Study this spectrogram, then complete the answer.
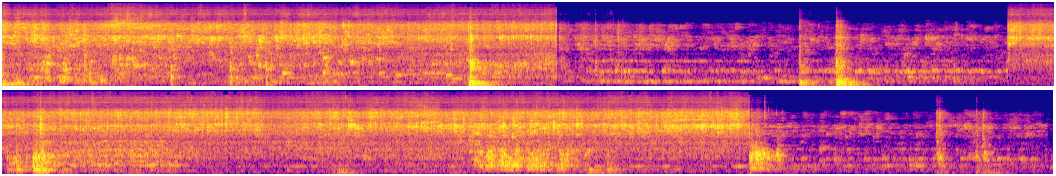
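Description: Vegetables, including aubergine, are washed under a running tap in a village kitchen: loud gushing water in two long stretches broken by quieter pauses with small clunks and handling sounds.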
